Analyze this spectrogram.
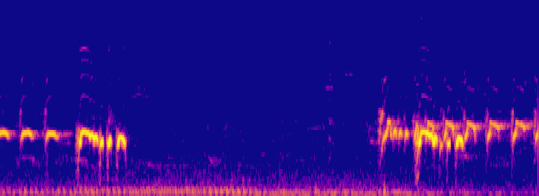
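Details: Local zebra dove in full song, meant to prompt other zebra doves to sing quickly: a few short coos and a rolling trill, a quiet stretch of low background hum, then a louder trill flowing into repeated cooing notes.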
